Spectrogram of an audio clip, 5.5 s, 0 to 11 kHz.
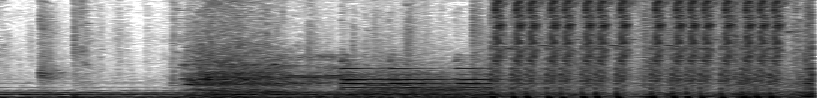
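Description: Automatic gunfire in the video game Metro 2033 Redux, a fast regular burst of sharp shots that starts partway through and keeps hammering to the end over low game ambience.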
